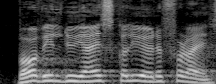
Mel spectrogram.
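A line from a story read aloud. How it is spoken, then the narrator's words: Plain question. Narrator (Norwegian): spurte Jesus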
